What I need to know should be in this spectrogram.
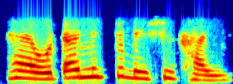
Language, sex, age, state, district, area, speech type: Bengali, female, 18-30, West Bengal, Darjeeling, rural, conversation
